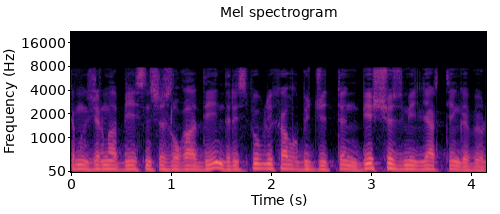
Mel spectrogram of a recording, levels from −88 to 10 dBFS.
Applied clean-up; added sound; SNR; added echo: none; none; none; none.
